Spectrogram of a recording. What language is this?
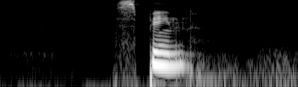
Swedish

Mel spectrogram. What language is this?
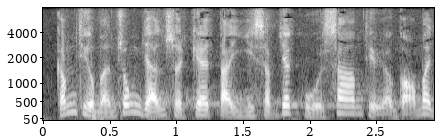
Cantonese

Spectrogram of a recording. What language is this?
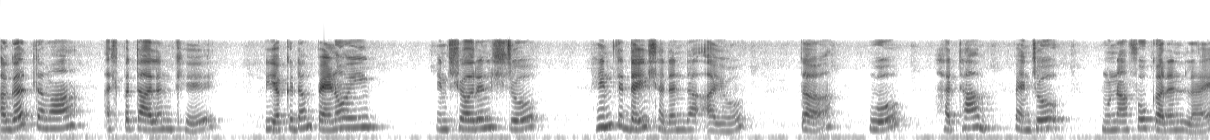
Sindhi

